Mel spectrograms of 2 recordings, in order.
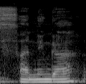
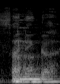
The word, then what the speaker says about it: Sirr Ninga: Yeah, the name is Sirr Ninga, the way it is on the socials, the way it's written, the way it's pronounced, Sirr Ninga, yeah.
